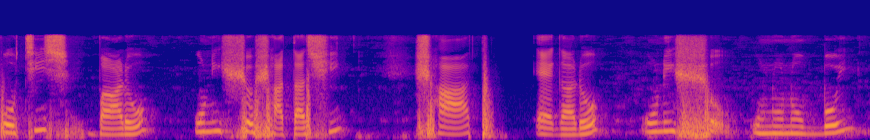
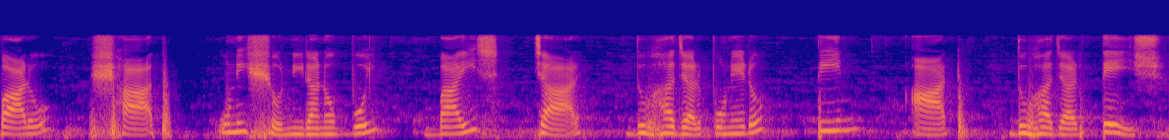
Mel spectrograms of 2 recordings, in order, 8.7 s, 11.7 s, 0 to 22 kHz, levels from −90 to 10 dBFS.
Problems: none marked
